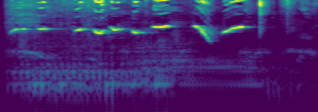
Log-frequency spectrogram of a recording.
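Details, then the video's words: Greater green leafbird from Aceh Tengah singing its 'isian MB' style: clear whistled notes near one pitch, some sliding up or down, then quick rising and falling slurs, over a steady low hum. "cucak ijo isian MB"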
